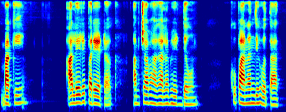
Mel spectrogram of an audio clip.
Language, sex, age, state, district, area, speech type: Marathi, female, 45-60, Maharashtra, Osmanabad, rural, spontaneous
